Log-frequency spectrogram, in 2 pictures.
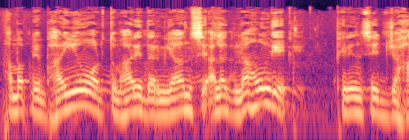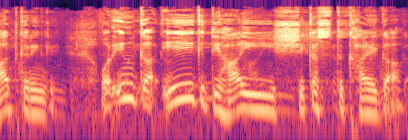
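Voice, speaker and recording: A man giving a religious lecture in earnest, emphatic preaching style, with a Pakistani Urdu accent, rising in pitch when he stresses a point. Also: a little mellow, distant mic. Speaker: Islamic preacher.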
